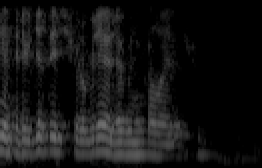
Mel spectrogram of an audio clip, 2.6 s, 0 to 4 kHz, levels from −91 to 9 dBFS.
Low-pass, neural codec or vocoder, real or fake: 3.6 kHz; codec, 16 kHz, 4 kbps, FreqCodec, larger model; fake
